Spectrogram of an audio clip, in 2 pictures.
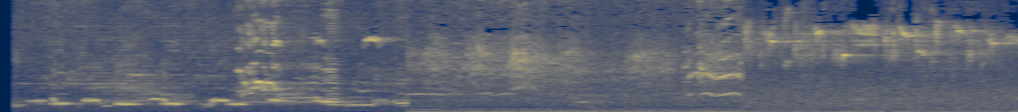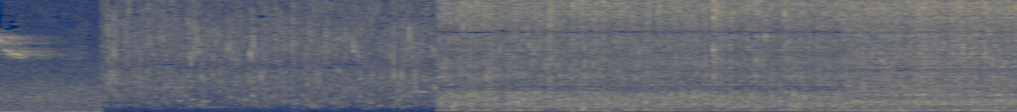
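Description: Birds calling and warbling for the first two seconds, then a low rumble with high chirps, and after a brief quieter stretch, a steady rush of water pouring over rocks in a small creek cascade.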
